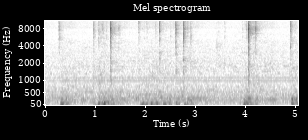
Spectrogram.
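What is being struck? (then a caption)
Laptop keyboard with plastic keys. Fingertips type continuously on the solid black plastic chiclet keys of a silver Samsung laptop keyboard. Soft, quick key clicks pair a low thud with a bright tick, falling in irregular bursts with brief pauses between them.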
